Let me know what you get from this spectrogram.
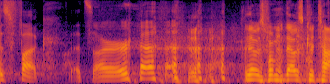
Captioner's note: laughing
